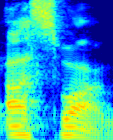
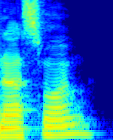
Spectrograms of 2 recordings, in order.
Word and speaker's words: aswang: Eventually, he learns about the aswang. You guys ever heard of an aswang? Again, hopefully I'm pronouncing this correctly. It's A-S-W-A-N-G, aswang. Aswang, I think is what it is.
